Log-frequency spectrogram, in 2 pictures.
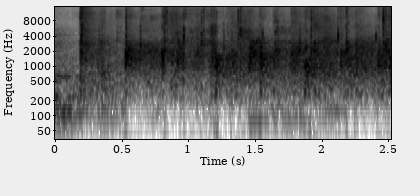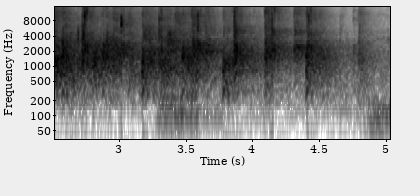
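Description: A room full of people at a school gathering claps enthusiastically, a loud, close burst of irregular hand claps that holds steady for several seconds.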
